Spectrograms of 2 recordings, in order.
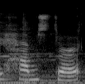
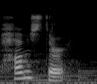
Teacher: Voiceless stop insertion where between a nasal consonant and a voiceless fricative. A voiceless stop with the same place of articulation as the nasal consonant is inserted.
